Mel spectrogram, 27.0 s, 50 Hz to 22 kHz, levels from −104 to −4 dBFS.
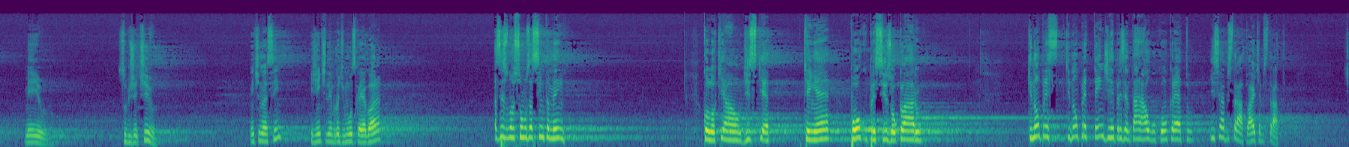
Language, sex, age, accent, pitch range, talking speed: Portuguese, male, 20-39, Brazilian, 195-255 Hz, 105 wpm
